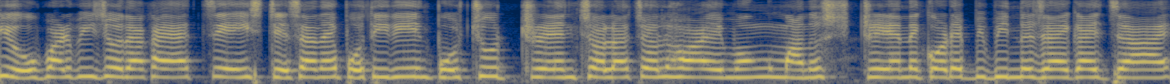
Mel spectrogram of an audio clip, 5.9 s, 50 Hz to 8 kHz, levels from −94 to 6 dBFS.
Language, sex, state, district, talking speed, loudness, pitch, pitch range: Bengali, female, Jharkhand, Jamtara, 205 wpm, -10 LUFS, 295 Hz, 285-300 Hz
